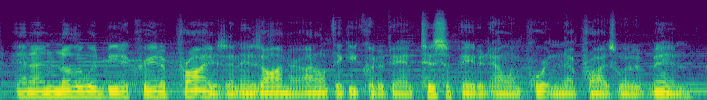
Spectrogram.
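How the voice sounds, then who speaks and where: A man with a low voice lays out history in an explanatory way, as in a documentary interview. Quiet guitar music sits behind him.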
